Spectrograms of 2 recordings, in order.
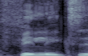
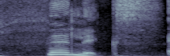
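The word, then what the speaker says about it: Félix: Dude had to come out and say, my name is not Felix, it's Felix.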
